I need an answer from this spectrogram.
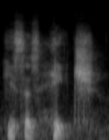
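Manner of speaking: "H" said the Rhode Island way, imitating his father; father's Rhode Island H. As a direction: lightly mimic his dad's "H". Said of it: "when he says the letter H".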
